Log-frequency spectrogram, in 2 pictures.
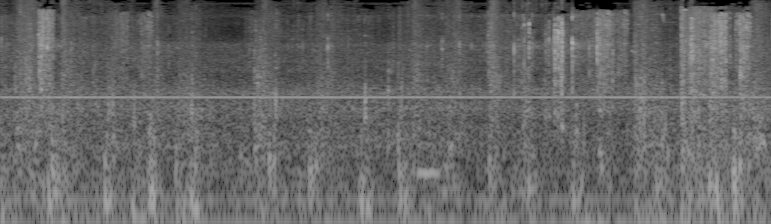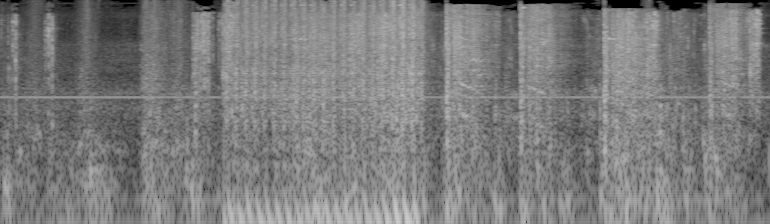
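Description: Footsteps patter on wooden floors.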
